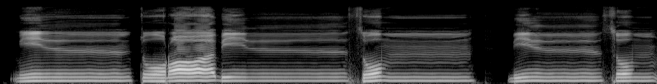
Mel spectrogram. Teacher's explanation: ikhfa akrab juga karena suara sa masih dekat dengan suara nun. Maka kita samarkan suara tanwinnya langsung ke huruf sa-nya.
